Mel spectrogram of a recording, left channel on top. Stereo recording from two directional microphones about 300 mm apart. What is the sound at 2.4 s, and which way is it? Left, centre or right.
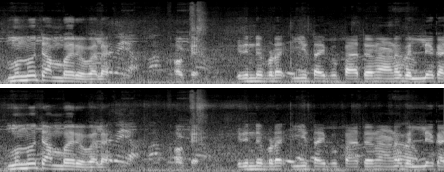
Speech, centre.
